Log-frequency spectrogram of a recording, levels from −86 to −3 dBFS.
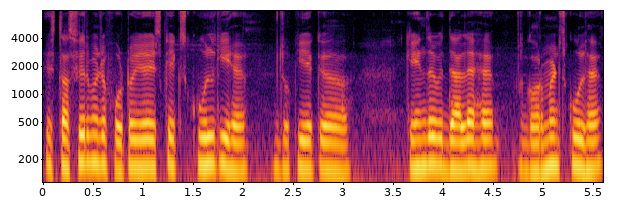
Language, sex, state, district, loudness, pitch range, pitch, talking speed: Hindi, male, Chhattisgarh, Raipur, -15 LUFS, 155-170 Hz, 165 Hz, 215 wpm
